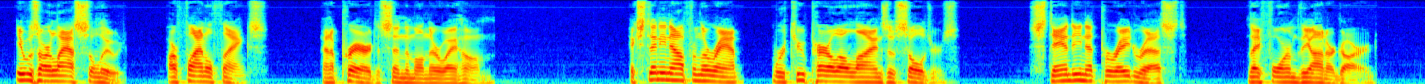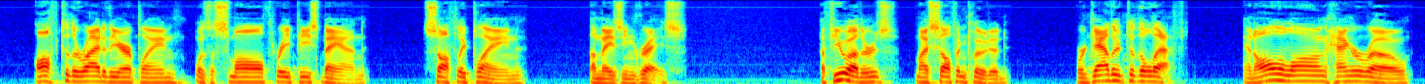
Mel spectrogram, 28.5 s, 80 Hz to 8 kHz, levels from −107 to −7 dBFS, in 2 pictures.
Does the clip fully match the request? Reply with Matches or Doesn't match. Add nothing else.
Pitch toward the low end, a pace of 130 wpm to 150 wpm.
Matches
